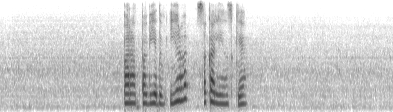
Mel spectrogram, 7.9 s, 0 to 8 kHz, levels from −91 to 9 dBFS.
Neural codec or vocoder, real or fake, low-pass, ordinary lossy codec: vocoder, 22.05 kHz, 80 mel bands, HiFi-GAN; fake; 7.2 kHz; Opus, 32 kbps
